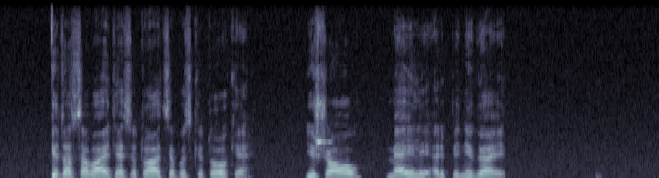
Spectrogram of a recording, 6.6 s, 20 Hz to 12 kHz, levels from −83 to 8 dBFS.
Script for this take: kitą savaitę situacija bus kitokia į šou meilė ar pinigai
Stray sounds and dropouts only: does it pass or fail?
pass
